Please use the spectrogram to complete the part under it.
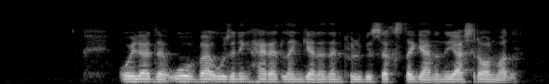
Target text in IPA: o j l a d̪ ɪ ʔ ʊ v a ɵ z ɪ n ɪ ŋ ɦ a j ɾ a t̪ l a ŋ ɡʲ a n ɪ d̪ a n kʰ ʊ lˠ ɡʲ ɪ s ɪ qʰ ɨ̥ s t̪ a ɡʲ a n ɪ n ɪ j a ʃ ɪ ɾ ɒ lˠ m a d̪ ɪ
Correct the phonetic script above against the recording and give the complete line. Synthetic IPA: o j l a d̪ ɪ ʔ ʊ v a ɵ z ɪ n ɪ ŋ ɦ a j ɾ a t̪ l a ŋ ɡʲ a n ɪ d̪ a n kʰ ʊ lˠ ɡʲ ɪ s ɪ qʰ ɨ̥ s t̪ a ɡʲ a n ɪ n ɪ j a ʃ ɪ ɾ ɒ lˠ m a d̪ ɪ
